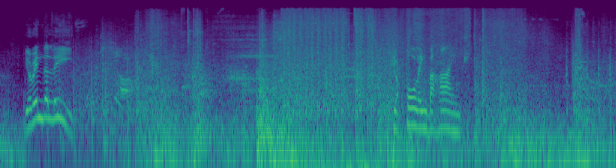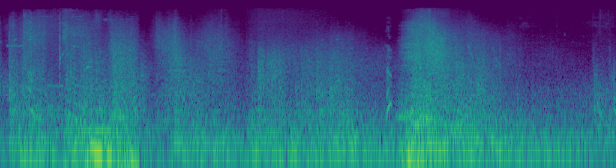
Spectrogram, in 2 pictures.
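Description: Gunshots crack and boom in a game.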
